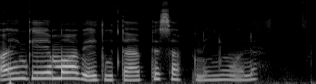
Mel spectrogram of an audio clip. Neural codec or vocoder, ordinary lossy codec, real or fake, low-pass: none; none; real; none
